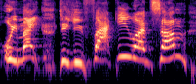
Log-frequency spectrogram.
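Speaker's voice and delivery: drawn-out London thug shout; London hooligan challenge. Acted. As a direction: goad them like a London yob. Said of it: "Four big fat football hooligans".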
